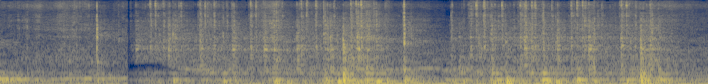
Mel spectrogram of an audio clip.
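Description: A sewing machine stitches a flower shape into fabric, running in a steady close motor whir with a brief pause near the start, alone without talk.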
